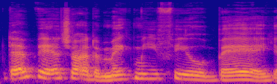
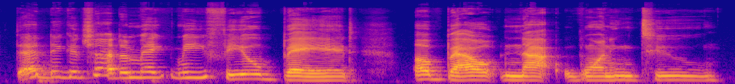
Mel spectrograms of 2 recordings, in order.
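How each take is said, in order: First: Said in the usual way. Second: Drawn-out stress on tried, voice lifted in outrage; emphatic restatement. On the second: Real, not acted. Repeats the complaint with more force.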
